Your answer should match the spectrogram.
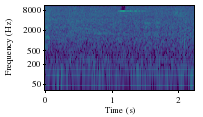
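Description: Low, steady outdoor rumble of city background noise, like distant road traffic.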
